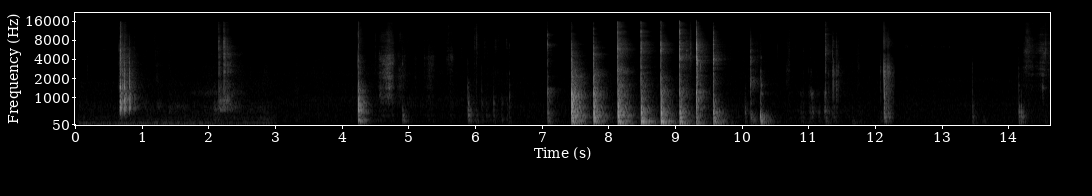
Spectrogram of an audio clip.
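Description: Rusty Colt Model 1903 pistol parts clicking and knocking as they are taken apart on a bench. A few single sharp knocks come first, then a quick run of about ten taps in the middle, at roughly four a second.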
